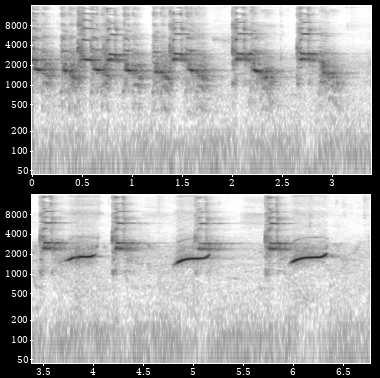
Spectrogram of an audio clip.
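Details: Grey francolin chicks, separated for warmth in winter, call while eating live food: clusters of rapid harsh chirps, then several clear rising whistles repeated about once a second.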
